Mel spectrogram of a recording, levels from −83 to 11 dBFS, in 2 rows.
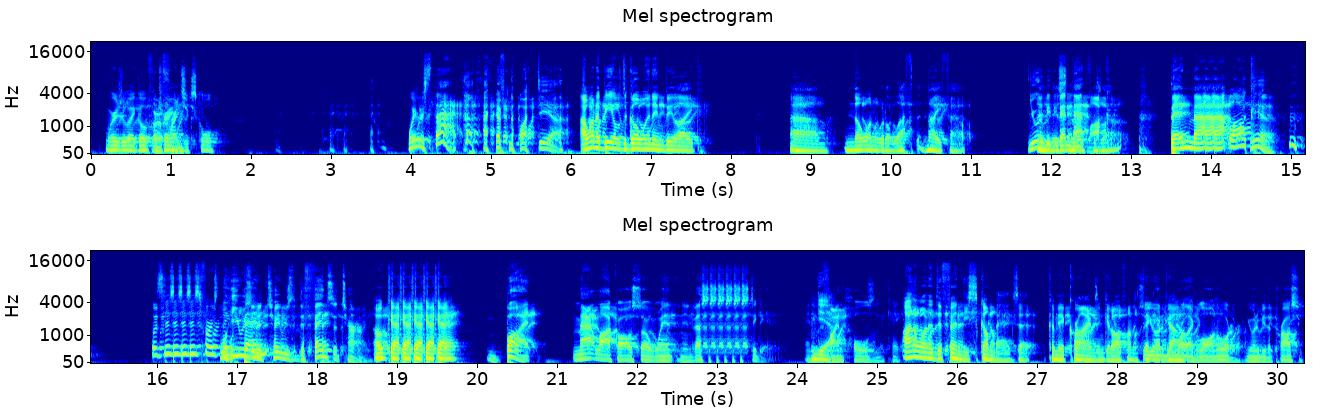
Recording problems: echo of what is said; strong; throughout; 80 ms later, 10 dB below the speech
audio stuttering; 4 times, first at 14 s

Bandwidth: 15 kHz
